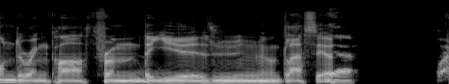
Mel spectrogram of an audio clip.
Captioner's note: danish noises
